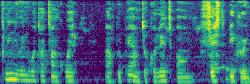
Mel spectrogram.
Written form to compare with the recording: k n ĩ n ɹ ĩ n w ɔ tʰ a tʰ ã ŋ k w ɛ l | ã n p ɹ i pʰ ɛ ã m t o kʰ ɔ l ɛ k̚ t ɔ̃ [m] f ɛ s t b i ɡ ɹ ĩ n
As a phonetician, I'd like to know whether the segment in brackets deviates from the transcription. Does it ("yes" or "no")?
yes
